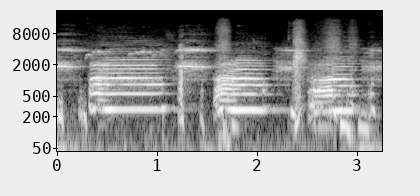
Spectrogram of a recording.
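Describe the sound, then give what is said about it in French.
A donkey on a farm brays loudly, a harsh, honking hee-haw repeating about three times in a steady rhythm, with raspy breaths between the tones and no talking. “Et son âne, on est dans les fermes.”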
